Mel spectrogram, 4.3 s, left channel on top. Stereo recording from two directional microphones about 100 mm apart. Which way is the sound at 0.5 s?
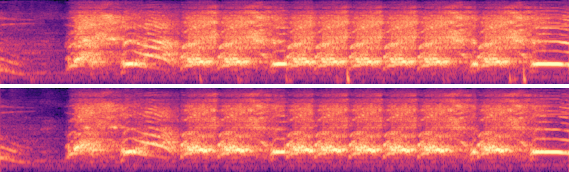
30° right (ahead or behind).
